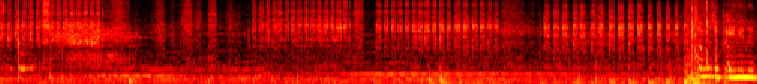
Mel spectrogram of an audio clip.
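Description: Marker scribbling quickly back and forth on cardboard, coloring in checkerboard squares, in several runs of rapid strokes with short pauses between. A child's voice starts loudly near the end.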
